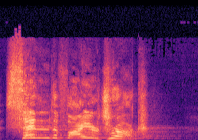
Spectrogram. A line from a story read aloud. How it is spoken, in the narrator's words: a voice on the other end of the line frantically said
